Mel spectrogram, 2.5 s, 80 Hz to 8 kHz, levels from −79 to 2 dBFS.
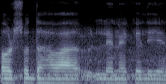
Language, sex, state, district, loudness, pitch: Hindi, male, Bihar, Araria, -29 LUFS, 110 Hz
